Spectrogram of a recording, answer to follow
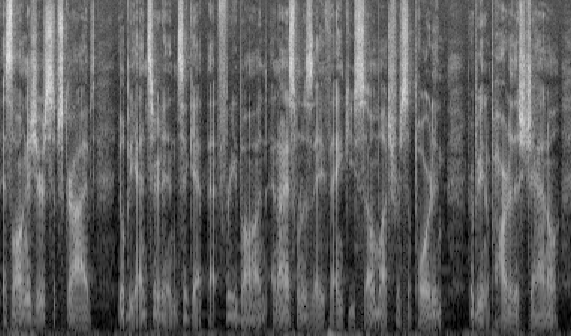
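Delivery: croaky, worn-out voice; hoarse voice. Real, not acted. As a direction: talk through a sore throat. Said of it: "my voice sounding like an actually dying frog".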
